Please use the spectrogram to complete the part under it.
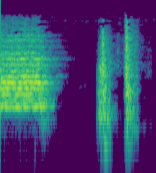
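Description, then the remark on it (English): An apartment door buzzer gives a loud, harsh, steady buzz lasting about half a second, then after a pause come two short, rougher bursts in quick succession. No one speaks. “Just as I was puttering around getting ready, the apartment buzzer buzzed.”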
